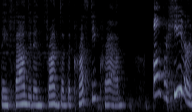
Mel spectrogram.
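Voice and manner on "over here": high, carrying cartoon call. SpongeBob waves for the creature's attention, calling out. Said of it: "SpongeBob called".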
